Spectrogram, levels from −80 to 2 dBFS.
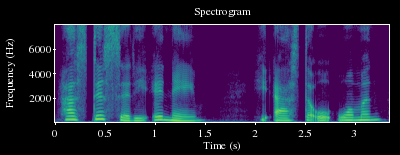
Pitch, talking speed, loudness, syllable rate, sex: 215 Hz, 180 wpm, -20 LUFS, 4.7 syllables/s, female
